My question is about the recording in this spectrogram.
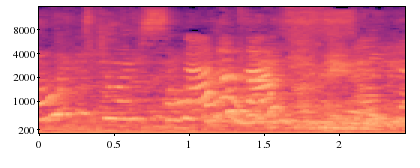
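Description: Young children's voices talking, the words unclear, over a steady low hum.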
